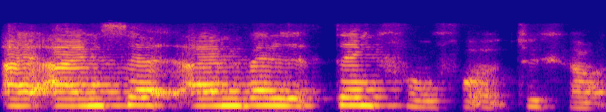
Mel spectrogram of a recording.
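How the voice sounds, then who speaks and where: With a non-native accent, a woman speaks at a fairly slow pace. Her pitch is fairly high. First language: not English. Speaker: adult learner, award-winning writer. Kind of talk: interview. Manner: halting.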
